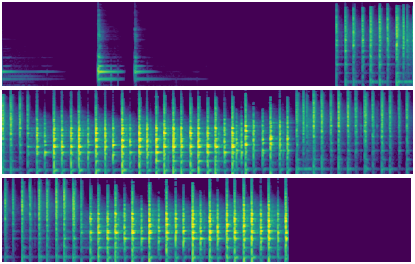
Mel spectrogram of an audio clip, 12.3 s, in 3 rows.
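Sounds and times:
music loops: 0:03.5 - 0:11.1.

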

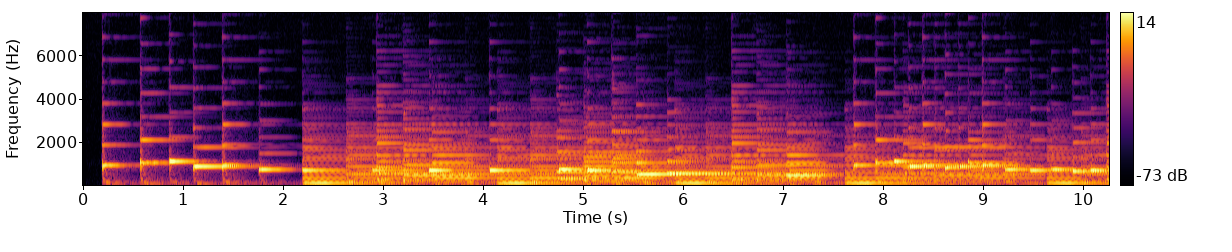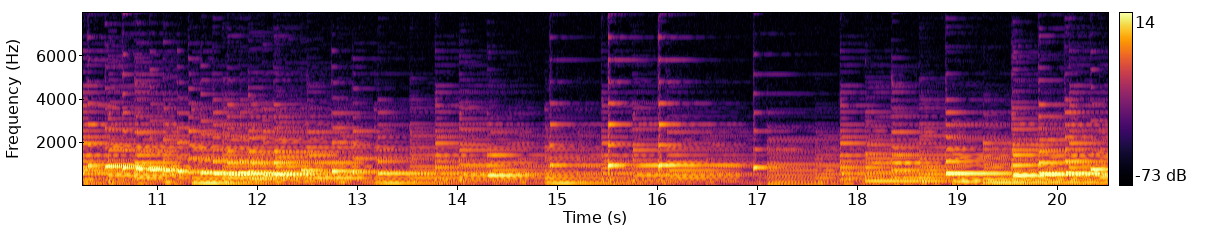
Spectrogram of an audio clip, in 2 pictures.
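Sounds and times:
Boesendorfer 290 piano nocturne: 0:00.2 - 0:20.4.

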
